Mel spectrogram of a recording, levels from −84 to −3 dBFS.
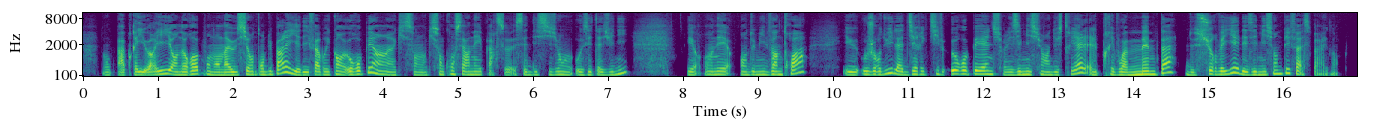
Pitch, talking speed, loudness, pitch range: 155 Hz, 190 wpm, -18 LUFS, 145-175 Hz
